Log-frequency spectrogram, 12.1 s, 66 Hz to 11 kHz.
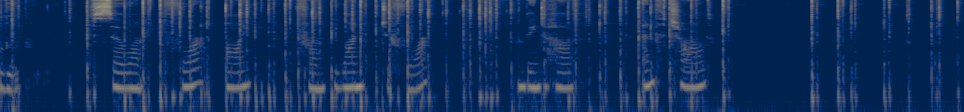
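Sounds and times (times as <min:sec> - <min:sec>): typing on computer keyboard: 0:00.0 - 0:09.2, 0:10.1 - 0:12.0.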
